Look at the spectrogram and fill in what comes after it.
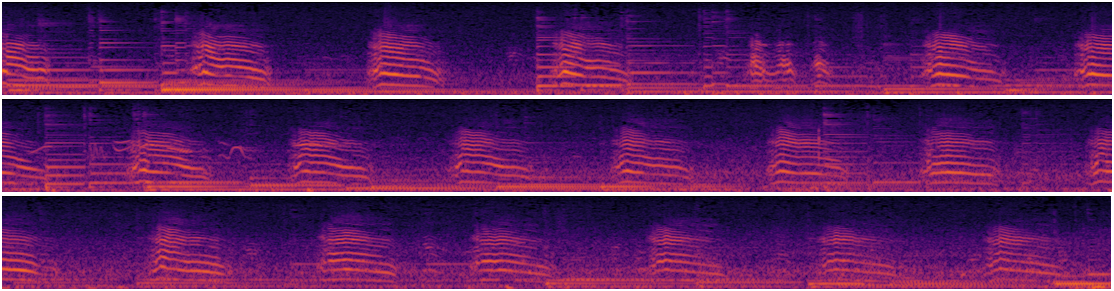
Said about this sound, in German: Das war die Mantelmöwe.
